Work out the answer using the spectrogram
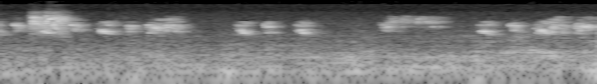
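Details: Sogon, an Indonesian songbird, in therapy material meant to prompt quick singing: bright, high chirps in quick groups of two or three, repeated with short pauses.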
